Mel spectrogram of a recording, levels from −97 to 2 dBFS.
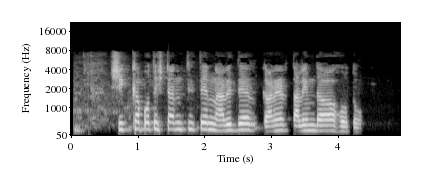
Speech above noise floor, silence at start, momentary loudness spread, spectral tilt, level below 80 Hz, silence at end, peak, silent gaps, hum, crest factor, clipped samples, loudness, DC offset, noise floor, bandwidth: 55 dB; 0.05 s; 13 LU; -4 dB/octave; -56 dBFS; 0.6 s; 0 dBFS; none; none; 14 dB; under 0.1%; -13 LUFS; under 0.1%; -68 dBFS; 8 kHz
